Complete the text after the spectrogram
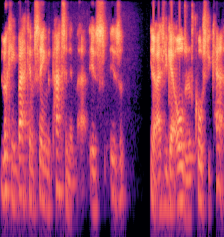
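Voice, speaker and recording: A man's bright, sharp voice at a fairly quick pace, with ordinary pitch variation. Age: 60s. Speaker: author and former teacher. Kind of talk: interview conversation. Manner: halting, many fillers and restarts.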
